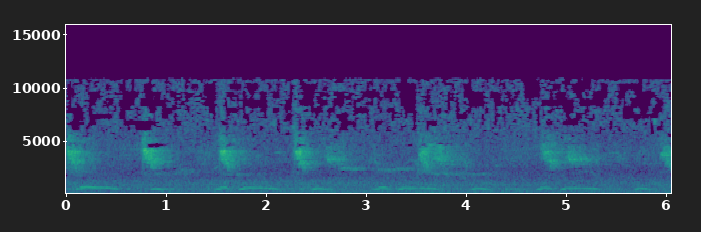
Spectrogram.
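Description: Birds calling: a short high chirp repeated regularly, a little more than once a second, over softer, lower, wavering notes.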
